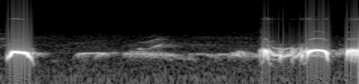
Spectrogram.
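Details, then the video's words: Decoy spotted dove (Vietnamese 'cu gáy', voice style 'thổ sấm') cooing to provoke wild doves to coo quickly: a loud arched coo note, a stretch of soft low murmured cooing, then a burst of rapid arched coo notes. "Chim Cu Mồi, cu gay kich boi nhanh noi gù"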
